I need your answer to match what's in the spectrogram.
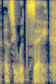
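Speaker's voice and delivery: plain reading voice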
